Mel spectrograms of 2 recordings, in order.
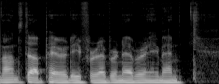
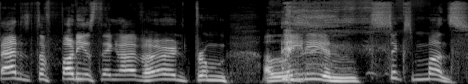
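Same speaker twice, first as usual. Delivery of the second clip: high, jovial sailor voice. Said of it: "and be like".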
